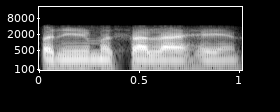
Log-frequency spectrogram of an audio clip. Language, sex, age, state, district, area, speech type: Marathi, male, 30-45, Maharashtra, Yavatmal, urban, conversation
